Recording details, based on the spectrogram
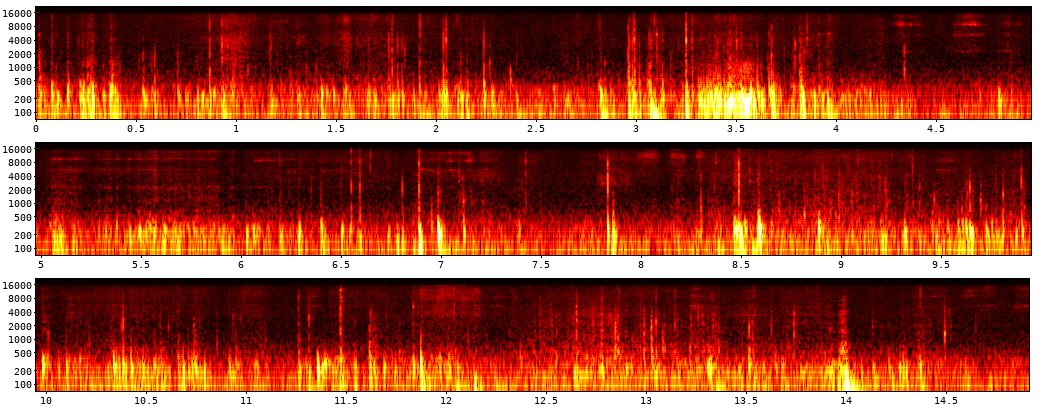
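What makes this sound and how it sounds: Long-nailed fingertips tap and scratch across a black leather handbag with metal studs, buckles, straps and a clasp, while the other hand holds a wooden pointer. Quiet, dense, dull taps and light scrapes run throughout, mostly low and soft, with a few sharper clicks standing out.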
